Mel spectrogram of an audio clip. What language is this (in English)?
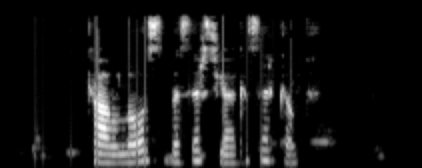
Central Kurdish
